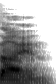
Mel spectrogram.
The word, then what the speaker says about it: Ian: It's pronounced Ian.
